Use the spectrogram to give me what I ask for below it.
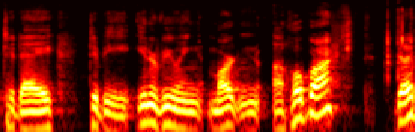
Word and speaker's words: Hobratschk: I'm excited today to be interviewing Martin Hobratschk. Did I pronounce that right? That's a tough one. That's pretty good. Yeah, Hobratschk.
